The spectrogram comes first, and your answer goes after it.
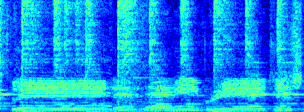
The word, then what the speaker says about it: Blidworth: For in Oldham the locals say Upham, to the natives of Blidworth it's Blid.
